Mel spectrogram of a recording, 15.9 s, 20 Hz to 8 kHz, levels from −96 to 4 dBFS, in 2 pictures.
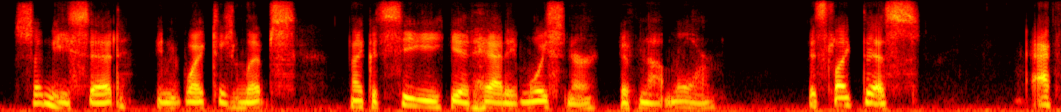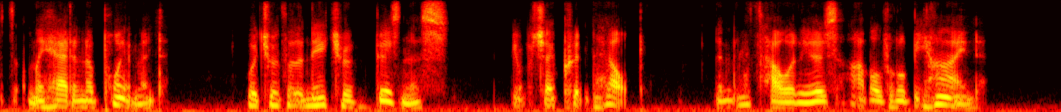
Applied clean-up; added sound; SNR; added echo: neural diffusion model UNIVERSE++.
